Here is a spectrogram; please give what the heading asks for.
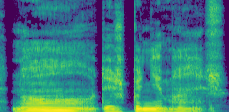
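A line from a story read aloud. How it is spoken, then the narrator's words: Drawn-out drawl. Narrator (Russian): протянул Геннадий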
